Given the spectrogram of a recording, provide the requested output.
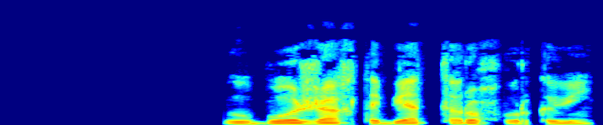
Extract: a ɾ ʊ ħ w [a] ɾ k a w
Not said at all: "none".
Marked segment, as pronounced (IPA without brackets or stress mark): ə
